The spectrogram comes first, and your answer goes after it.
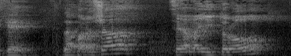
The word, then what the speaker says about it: Yitró: Entonces en español le pusieron Jetro, pero su nombre verdadero es Yitro, con acento en la última O, no Yitro, sino Yitro.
